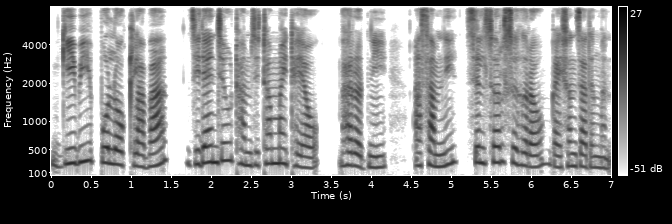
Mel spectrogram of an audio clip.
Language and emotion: Bodo, neutral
